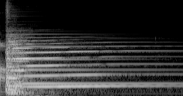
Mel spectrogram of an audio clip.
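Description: Electric guitar (Fender Stratocaster) double stop struck once and left to ring, fading slowly. The B string is held bent at the eighth fret against the high E fretted at the eighth fret, a country-style double-stop bend.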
